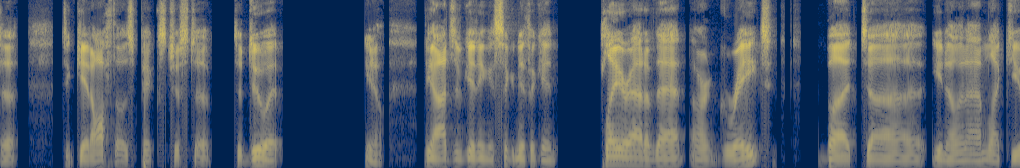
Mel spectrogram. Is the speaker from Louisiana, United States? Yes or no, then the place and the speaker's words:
no; Houston, Texas, United States; someone growing up in Houston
